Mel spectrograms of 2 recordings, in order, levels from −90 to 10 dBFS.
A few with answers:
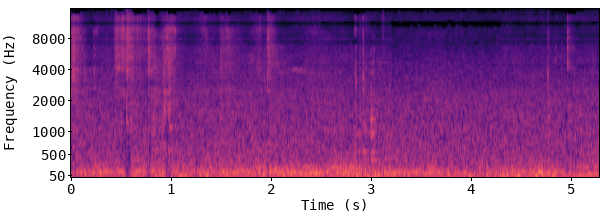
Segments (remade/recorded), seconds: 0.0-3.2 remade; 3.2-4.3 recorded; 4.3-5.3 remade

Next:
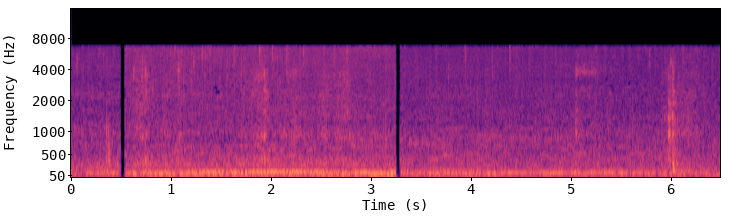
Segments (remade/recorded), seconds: 0.0-2.2 recorded; 2.2-5.2 remade; 5.2-6.5 recorded

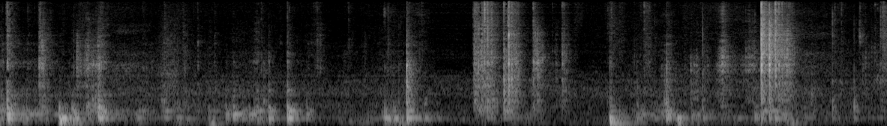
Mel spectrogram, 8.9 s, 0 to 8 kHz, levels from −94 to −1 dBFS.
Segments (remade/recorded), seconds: 0.0-4.3 recorded; 4.3-5.8 remade; 5.8-8.9 recorded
